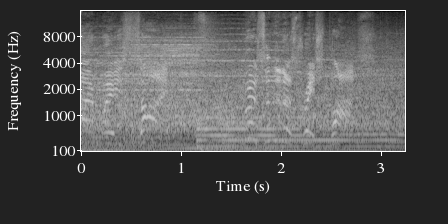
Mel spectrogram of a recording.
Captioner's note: audience cheers; ominous music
